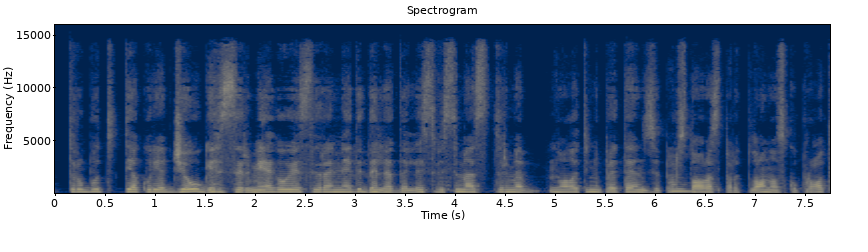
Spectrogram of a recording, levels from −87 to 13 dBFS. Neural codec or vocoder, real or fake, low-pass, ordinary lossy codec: autoencoder, 48 kHz, 128 numbers a frame, DAC-VAE, trained on Japanese speech; fake; 14.4 kHz; AAC, 48 kbps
